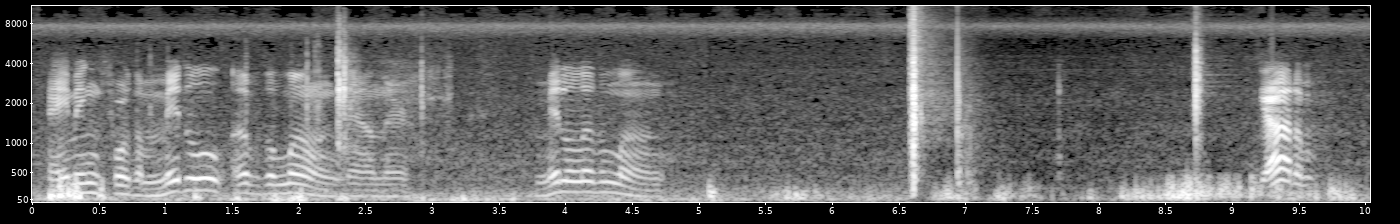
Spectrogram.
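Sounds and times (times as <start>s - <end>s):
crossbow firing snap: 6.6s - 7.2s, 8.7s - 8.9s.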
